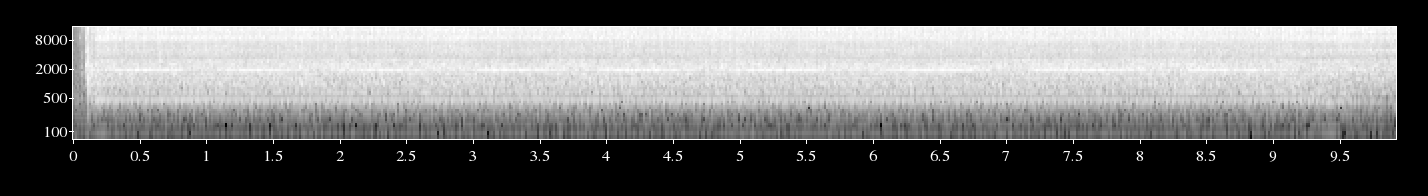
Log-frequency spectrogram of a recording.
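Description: A lathe motor runs with a steady high whine.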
